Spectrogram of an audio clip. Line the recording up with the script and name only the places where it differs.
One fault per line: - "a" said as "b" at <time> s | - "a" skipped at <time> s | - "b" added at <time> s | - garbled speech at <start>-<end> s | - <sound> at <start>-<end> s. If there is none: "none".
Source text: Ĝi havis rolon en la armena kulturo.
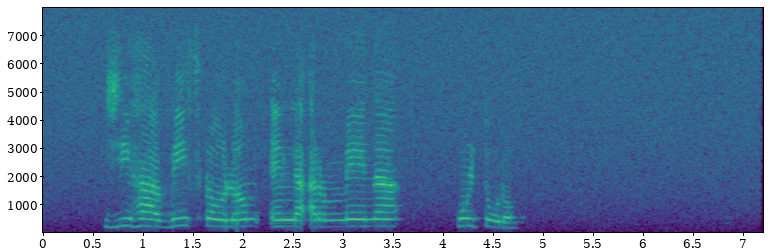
none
